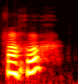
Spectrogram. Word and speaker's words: Van Gogh: Van Gogh.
